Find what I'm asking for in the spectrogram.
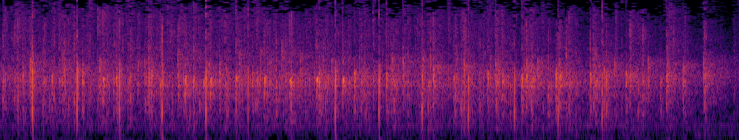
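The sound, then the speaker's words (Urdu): Applause from an audience welcoming three teams, a dense, even patter of many hands clapping continuously at moderate volume with no pause. “اور زوردار تالیوں سے ان کا استقبال کرتا ہوں۔”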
